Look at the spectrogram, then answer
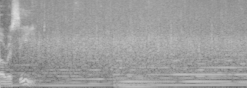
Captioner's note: audience applauding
